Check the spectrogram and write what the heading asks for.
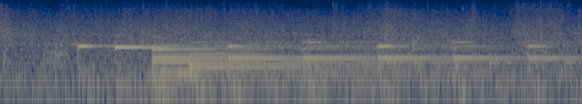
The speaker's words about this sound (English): then just sit and listen to the tides rolling back and forth like a symphony of the night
